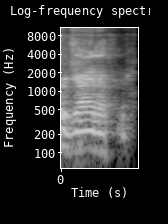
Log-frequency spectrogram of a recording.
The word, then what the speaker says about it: Regina: Ryan, it's Regina, the city that rhymes with fun. Hey, wow. He's like, it's easy to remember. Just remember the word vagina.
